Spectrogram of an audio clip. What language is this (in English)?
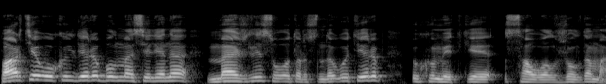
Kazakh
